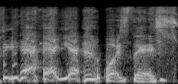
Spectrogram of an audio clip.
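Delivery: high-pitched, slow words through laughter; cracking up while playing along; laughing. Real, not acted. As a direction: squeeze the words out through giggles. Cracking up at mock exam scene.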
